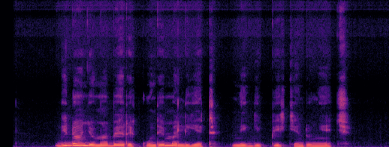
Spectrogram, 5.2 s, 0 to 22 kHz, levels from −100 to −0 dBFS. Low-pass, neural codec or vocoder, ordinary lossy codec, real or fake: none; none; none; real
